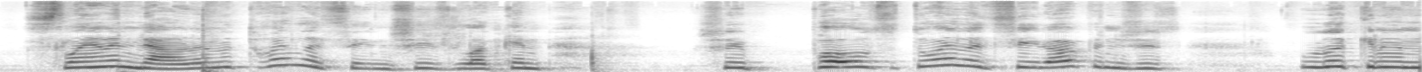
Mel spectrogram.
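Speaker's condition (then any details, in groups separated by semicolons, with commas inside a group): Cerebral palsy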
